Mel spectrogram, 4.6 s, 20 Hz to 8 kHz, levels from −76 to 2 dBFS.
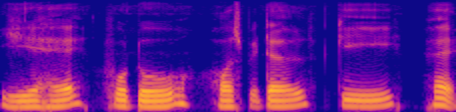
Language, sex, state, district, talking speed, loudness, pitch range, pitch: Hindi, male, Madhya Pradesh, Umaria, 65 wpm, -17 LUFS, 115-135 Hz, 120 Hz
